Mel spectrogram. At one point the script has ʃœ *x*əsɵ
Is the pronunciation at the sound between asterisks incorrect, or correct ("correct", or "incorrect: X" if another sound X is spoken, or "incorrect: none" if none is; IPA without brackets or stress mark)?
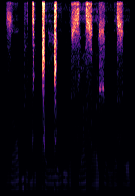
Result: incorrect: ŋ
